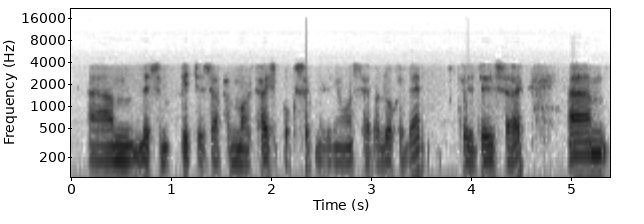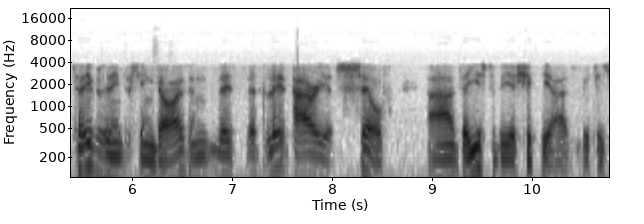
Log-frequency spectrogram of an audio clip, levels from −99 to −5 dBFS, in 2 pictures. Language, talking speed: English, 240 wpm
